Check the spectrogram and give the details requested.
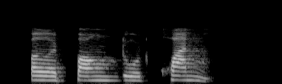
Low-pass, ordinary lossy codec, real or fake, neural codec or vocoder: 5.4 kHz; Opus, 32 kbps; real; none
